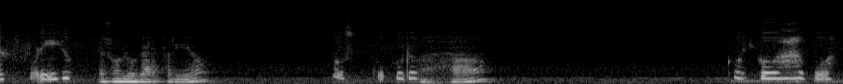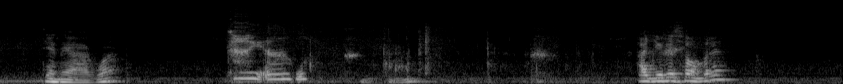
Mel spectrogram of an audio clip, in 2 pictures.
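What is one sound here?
A middle-aged man speaks calmly in bursts over an online call.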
